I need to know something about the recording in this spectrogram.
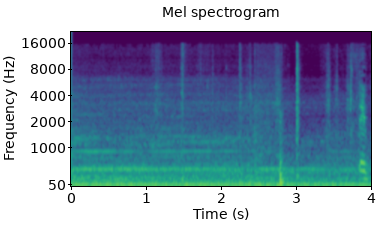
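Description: Parking-lot sweeper's engine and blower running, loud: a steady low drone with a constant whine over it, and one sharp knock about three seconds in.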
